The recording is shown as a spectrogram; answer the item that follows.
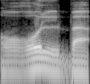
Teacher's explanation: قاف کو موٹا ادا کریں گے، غلبا غین کو موٹا، لام کو ہلانا نہیں ہے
